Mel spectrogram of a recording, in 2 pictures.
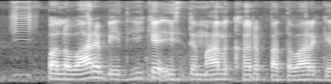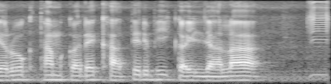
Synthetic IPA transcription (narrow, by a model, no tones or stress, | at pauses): pəlʋaɾbid̪ʱikeɪst̪emalkʰəɾpət̪waɾkeɾokt̪ʰamkəɾekʰat̪iɾbʱikəɪld͡ʒala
